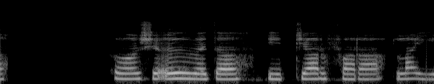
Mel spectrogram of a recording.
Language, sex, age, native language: Icelandic, male, 12, Icelandic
